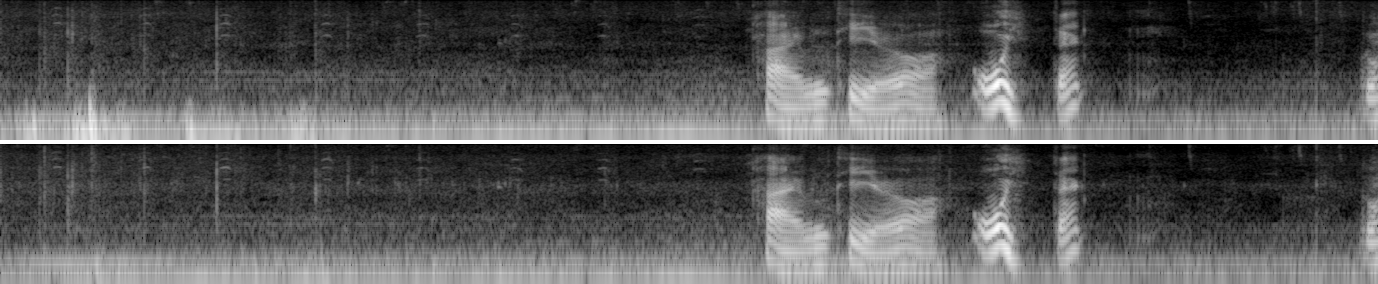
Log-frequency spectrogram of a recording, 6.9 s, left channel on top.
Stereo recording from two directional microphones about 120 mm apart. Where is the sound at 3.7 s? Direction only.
30° left (ahead or behind).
